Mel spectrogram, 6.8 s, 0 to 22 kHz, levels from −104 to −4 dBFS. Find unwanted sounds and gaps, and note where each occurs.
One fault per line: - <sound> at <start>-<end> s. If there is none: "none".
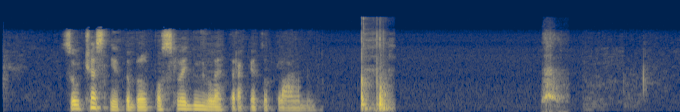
- laugh at 3.6-4.0 s
- bark at 5.4-5.7 s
